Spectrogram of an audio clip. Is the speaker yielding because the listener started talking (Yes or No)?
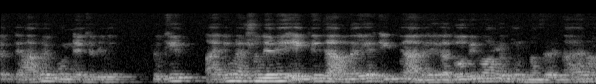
Yes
